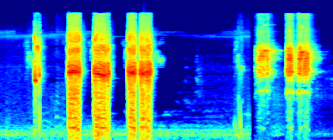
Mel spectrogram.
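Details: Black francolin, locally called kala, desi or Sindhi teetar, giving loud harsh rasping notes: one short note, then a burst of four grating calls, a pause, and three softer buzzy notes to finish, over a quiet background.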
